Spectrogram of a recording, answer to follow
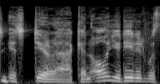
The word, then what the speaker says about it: Dirac: Dirac didn't say that. Are you sure you quoted dog shit? Because I believe you. Say so. I mean, Dirac was the OG DSer, dog. It's Dirac, and all you needed was the French accent.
